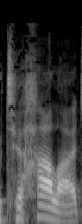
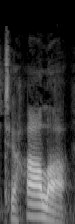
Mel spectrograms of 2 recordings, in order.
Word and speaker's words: Tehillah: I think it's pronounced in Hebrew, Tehillah. It's T'HILLAH, Tehillah.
